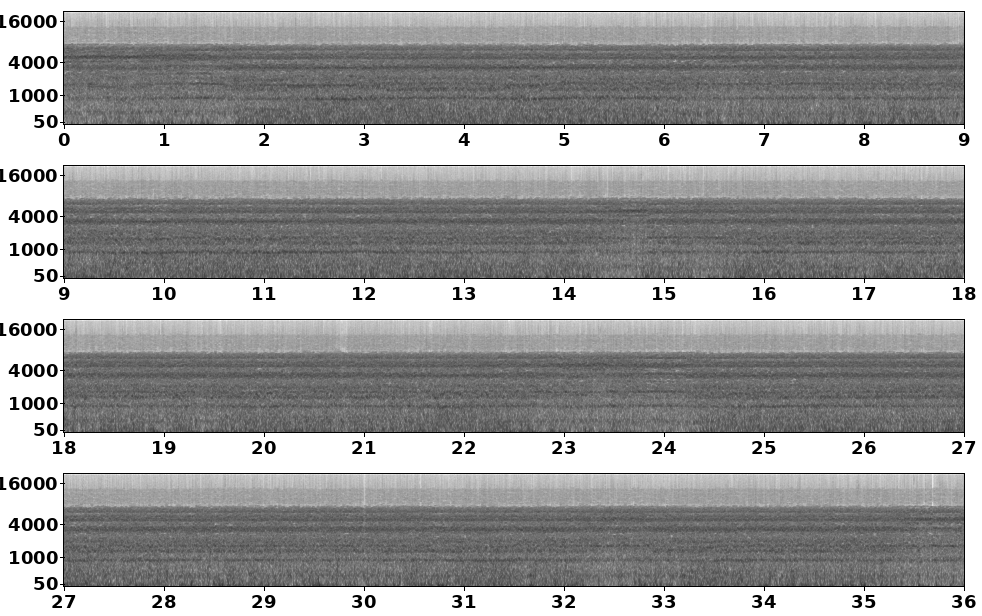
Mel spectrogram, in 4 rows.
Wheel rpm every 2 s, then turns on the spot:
220, 220, 230, 230, 220, 220, 230, 230, 230, 230, 230, 230, 230, 230, 230, 230, 230, 230.
none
